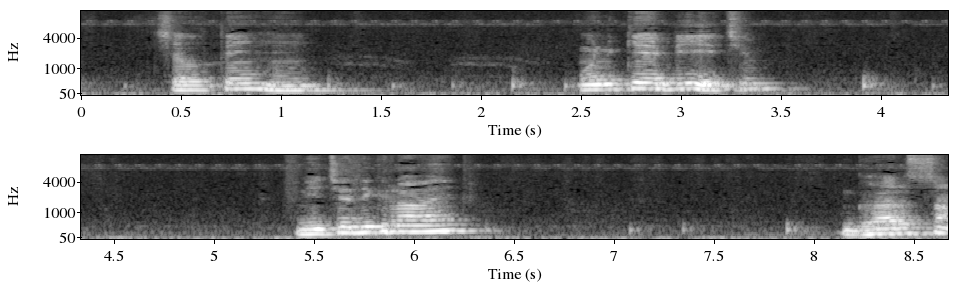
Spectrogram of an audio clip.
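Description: A young man speaks in short bursts close to the microphone, explaining calmly.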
